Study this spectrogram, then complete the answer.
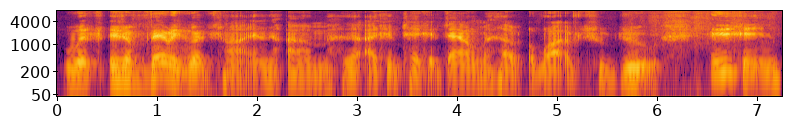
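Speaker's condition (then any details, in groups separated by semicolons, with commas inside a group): Tongue cancer surgery, tongue graft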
